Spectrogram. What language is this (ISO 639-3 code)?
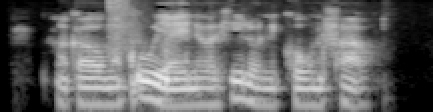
swa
